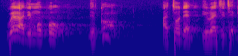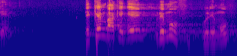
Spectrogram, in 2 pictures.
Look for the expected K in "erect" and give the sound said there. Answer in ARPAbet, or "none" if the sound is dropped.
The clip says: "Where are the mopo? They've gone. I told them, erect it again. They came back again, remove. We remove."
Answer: none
